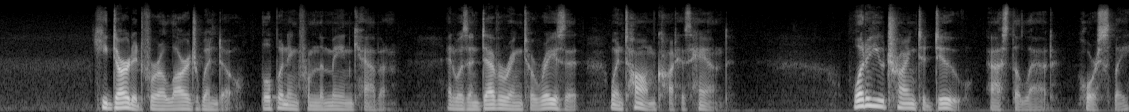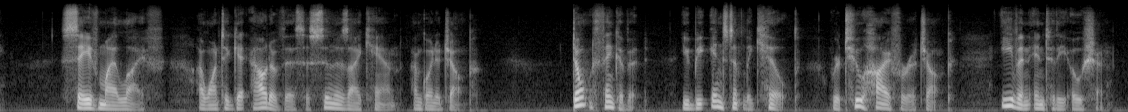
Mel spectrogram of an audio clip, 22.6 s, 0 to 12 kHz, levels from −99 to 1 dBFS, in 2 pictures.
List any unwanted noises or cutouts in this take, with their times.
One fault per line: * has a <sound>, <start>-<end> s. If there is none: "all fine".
all fine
